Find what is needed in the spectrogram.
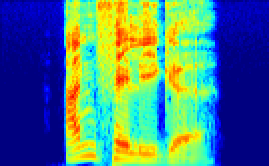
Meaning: inflection of anfällig: 1. strong/mixed nominative/accusative feminine singular 2. strong nominative/accusative plural 3. weak nominative all-gender singular
- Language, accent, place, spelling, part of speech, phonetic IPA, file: German, Germany, Berlin, anfällige, adjective, [ˈanfɛlɪɡə], De-anfällige.ogg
